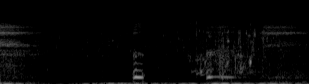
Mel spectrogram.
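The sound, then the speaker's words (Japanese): Hot water pouring over hair as it is rinsed during a hair wash: a faint, continuous trickle with a couple of brief, louder splashes. “それではお湯で流します。”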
